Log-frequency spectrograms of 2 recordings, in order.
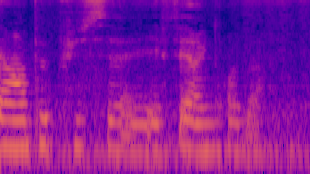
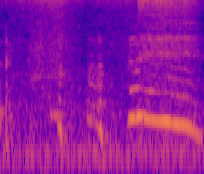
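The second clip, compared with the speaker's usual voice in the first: high giggle; 10 semitones higher than usual. Real, not acted. Laughs over the same fabric.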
